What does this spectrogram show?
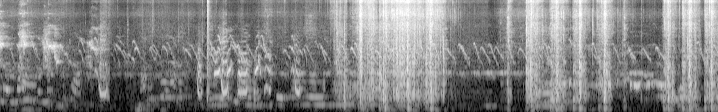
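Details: Grey francolin (dakhni teetar) family, a mother feeding her chicks: rapid, irregular soft clucks and short chirps in uneven runs, with bursts of wing flapping and broad rustling noise in the middle.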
